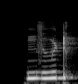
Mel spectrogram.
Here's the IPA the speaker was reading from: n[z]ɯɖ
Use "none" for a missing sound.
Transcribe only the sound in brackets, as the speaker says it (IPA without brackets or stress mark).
z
